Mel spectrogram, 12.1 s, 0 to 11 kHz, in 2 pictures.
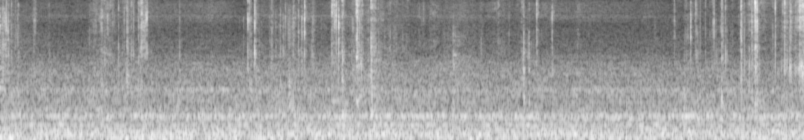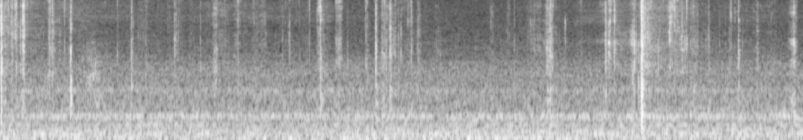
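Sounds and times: plastic strips crinkling and clicking: 0.0 - 3.0, 5.0 - 12.0.

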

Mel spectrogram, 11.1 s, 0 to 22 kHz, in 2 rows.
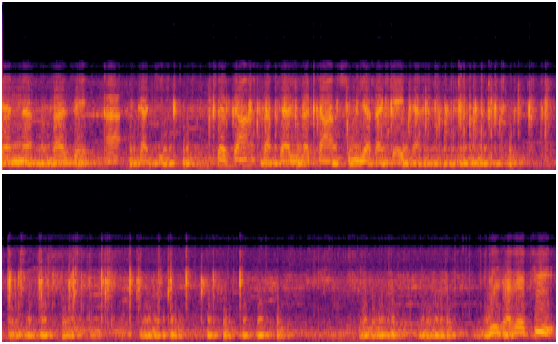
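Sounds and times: group applause: 1.4 - 8.2.

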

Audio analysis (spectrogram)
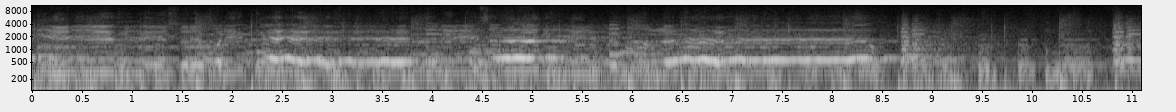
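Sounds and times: instrumental backing: 0.0 - 11.0.

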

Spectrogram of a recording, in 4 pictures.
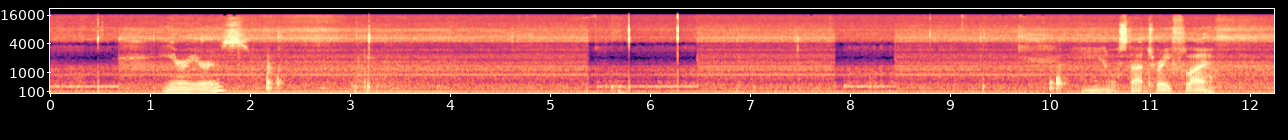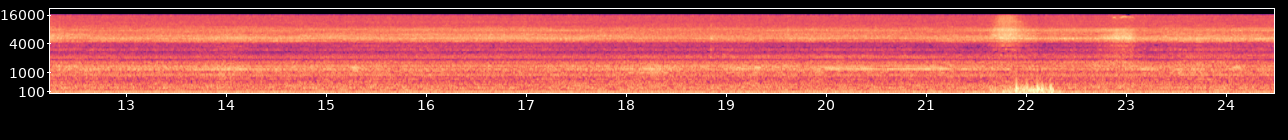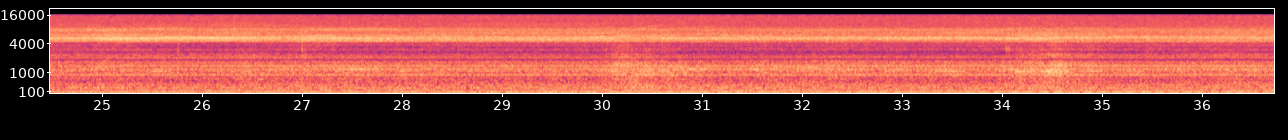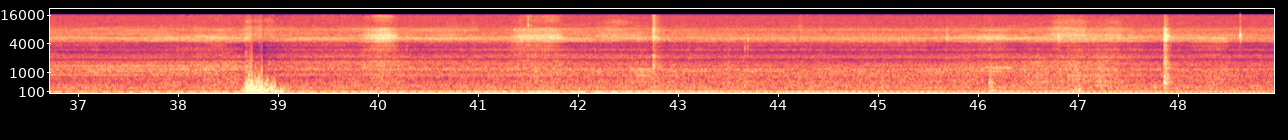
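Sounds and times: hot-air station blowing: 0.0 - 48.9
low mains hum: 0.0 - 48.9.

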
